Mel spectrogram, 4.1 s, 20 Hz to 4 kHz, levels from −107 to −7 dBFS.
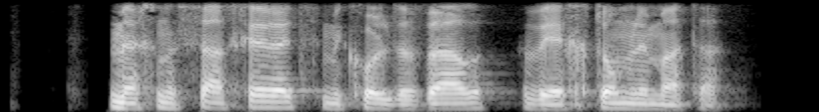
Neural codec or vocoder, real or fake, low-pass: none; real; 3.6 kHz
